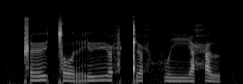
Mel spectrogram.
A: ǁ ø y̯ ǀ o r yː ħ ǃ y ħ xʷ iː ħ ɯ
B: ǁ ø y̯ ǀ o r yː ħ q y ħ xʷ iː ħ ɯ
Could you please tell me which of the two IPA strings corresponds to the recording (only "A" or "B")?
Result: A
